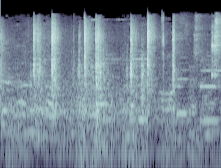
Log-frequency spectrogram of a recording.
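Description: A quick, irregular run of sharp clacks, about five a second, from hand work at a wooden rack.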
